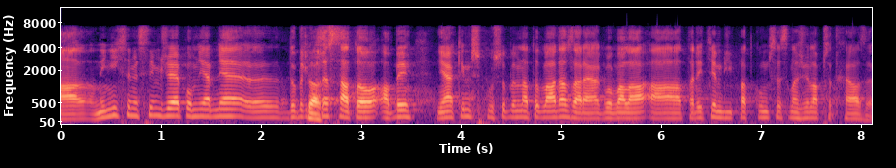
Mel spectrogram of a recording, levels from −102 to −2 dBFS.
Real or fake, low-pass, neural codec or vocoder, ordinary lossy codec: fake; 7.2 kHz; codec, 16 kHz, 2 kbps, FunCodec, trained on LibriTTS, 25 frames a second; AAC, 64 kbps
